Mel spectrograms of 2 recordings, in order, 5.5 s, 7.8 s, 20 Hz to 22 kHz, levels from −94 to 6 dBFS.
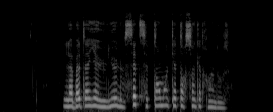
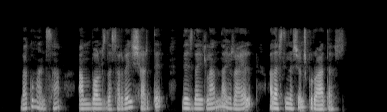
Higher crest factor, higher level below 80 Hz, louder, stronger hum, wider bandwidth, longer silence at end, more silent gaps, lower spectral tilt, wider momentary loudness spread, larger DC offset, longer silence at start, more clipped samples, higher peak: about the same, 20 dB vs 22 dB; second, -88 dBFS vs -60 dBFS; second, -45 LUFS vs -28 LUFS; neither; first, 13.5 kHz vs 8.2 kHz; about the same, 0.9 s vs 0.9 s; second, none vs 3.54-3.63 s; second, -4 dB/octave vs -6 dB/octave; about the same, 11 LU vs 11 LU; neither; first, 1.25 s vs 0.4 s; neither; second, -28 dBFS vs -6 dBFS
